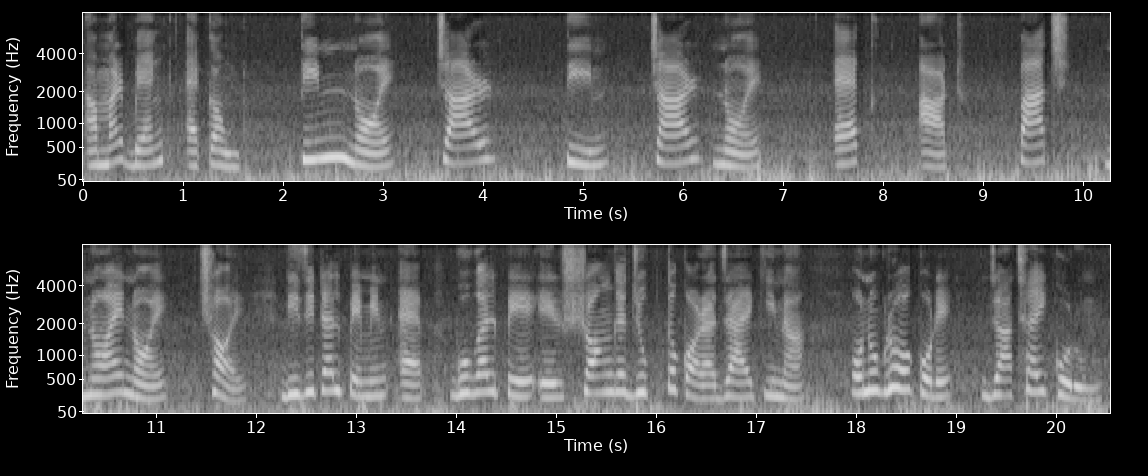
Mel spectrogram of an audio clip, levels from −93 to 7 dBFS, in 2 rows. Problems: constant background noise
